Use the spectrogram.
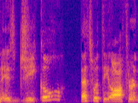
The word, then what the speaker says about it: Jekyll: pissed off lately you know that the proper pronunciation is G Cole that's what the author of the novel insisted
